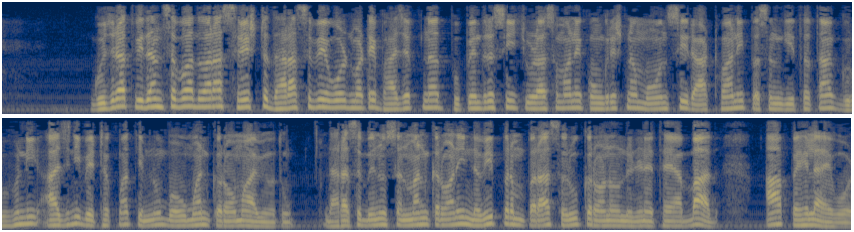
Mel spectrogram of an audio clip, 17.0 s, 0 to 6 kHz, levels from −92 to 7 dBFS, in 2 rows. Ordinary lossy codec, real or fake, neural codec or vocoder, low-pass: none; real; none; 5.4 kHz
